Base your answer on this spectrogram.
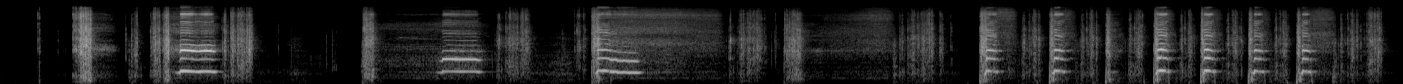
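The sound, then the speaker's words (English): A blue paper party blower with a spiral paper tube is blown in many quick, irregular bursts. Each burst gives a short reedy squeak or toot, mixed with crinkly paper rustles and brief silences between them. “It's one of those blowy, spirally, papery, party favour type thingies.”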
